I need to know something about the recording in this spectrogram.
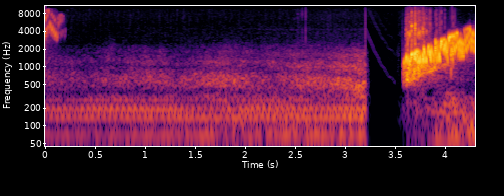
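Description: A steady propeller-plane engine sound effect drones for about three seconds and cuts off suddenly. It is framed by rising, warbling swoosh effects: one just ending as it begins, and another, the loudest sound, starting near the end.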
